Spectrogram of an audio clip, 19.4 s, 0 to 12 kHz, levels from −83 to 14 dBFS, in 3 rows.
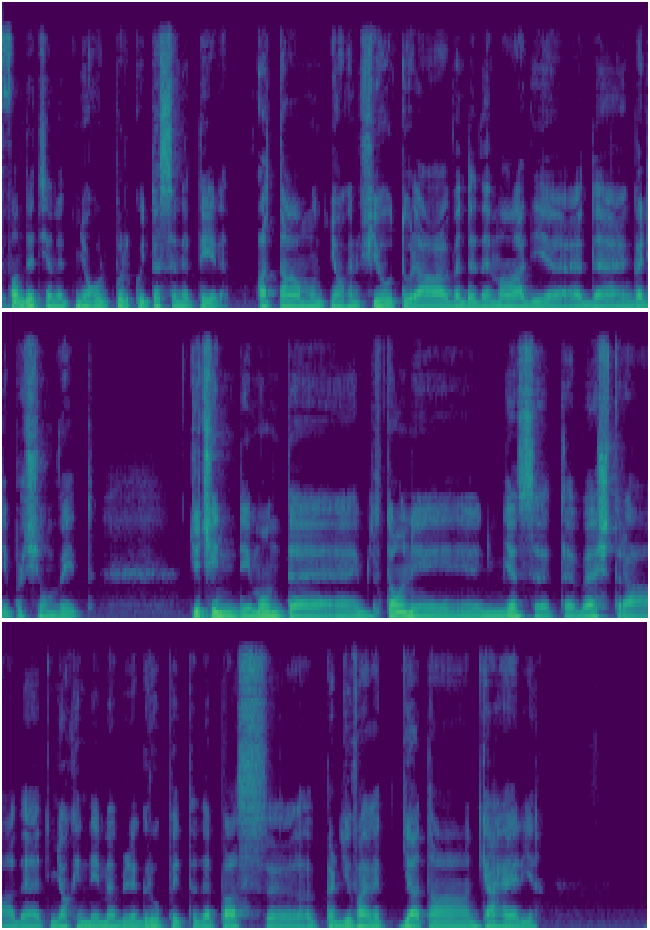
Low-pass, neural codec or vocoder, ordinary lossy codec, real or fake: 10.8 kHz; none; none; real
